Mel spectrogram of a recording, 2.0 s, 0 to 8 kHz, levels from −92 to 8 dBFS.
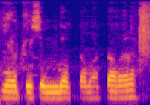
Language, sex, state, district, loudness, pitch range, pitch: Hindi, male, Bihar, Araria, -13 LUFS, 135-145 Hz, 140 Hz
